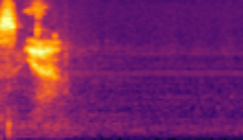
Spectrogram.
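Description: A soft, whispery voice trails off in the first half-second, then near silence.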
